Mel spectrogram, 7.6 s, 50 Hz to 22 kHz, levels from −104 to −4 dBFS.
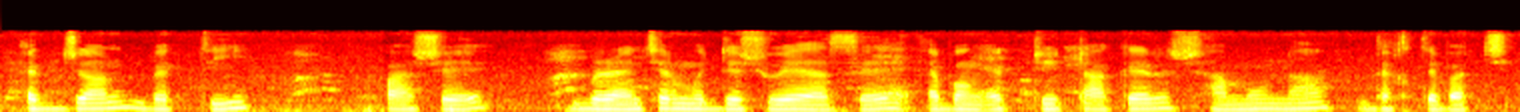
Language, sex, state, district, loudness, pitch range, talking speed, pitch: Bengali, male, Assam, Hailakandi, -16 LUFS, 140-150 Hz, 100 wpm, 140 Hz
